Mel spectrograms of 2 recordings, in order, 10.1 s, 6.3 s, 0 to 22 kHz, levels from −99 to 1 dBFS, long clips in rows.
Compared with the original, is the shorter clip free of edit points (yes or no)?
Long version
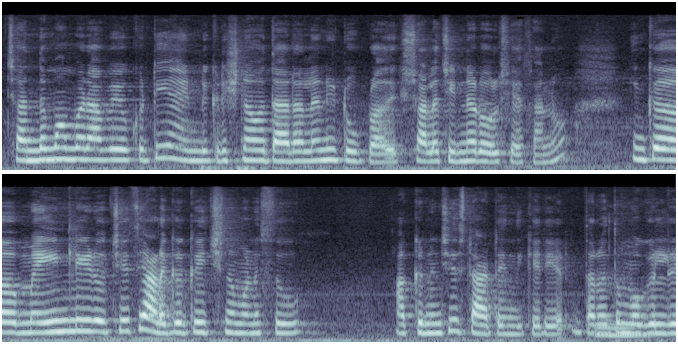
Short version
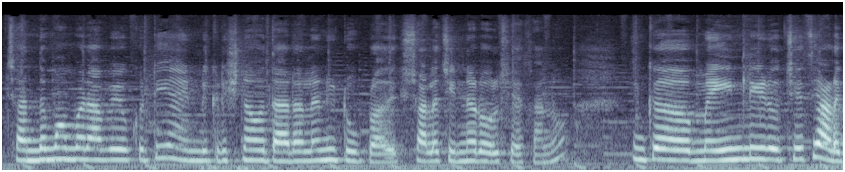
yes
